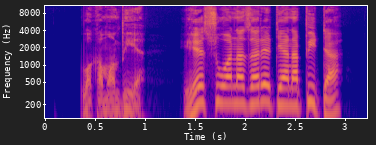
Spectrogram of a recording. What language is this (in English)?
Swahili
